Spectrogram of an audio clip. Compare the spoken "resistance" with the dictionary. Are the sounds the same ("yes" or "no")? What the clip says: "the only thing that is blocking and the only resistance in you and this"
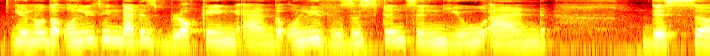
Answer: yes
